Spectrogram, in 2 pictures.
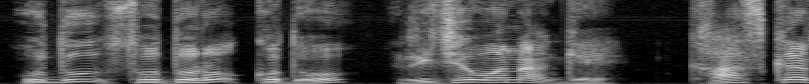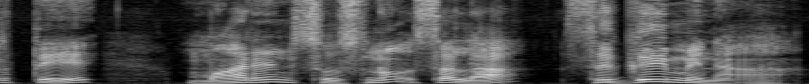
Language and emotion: Santali, surprised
